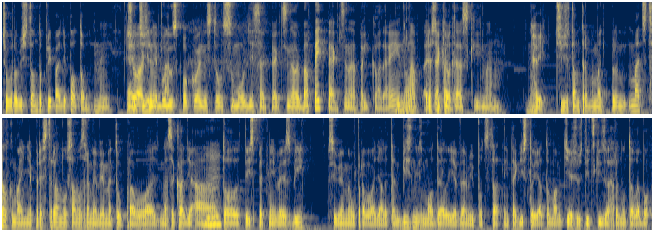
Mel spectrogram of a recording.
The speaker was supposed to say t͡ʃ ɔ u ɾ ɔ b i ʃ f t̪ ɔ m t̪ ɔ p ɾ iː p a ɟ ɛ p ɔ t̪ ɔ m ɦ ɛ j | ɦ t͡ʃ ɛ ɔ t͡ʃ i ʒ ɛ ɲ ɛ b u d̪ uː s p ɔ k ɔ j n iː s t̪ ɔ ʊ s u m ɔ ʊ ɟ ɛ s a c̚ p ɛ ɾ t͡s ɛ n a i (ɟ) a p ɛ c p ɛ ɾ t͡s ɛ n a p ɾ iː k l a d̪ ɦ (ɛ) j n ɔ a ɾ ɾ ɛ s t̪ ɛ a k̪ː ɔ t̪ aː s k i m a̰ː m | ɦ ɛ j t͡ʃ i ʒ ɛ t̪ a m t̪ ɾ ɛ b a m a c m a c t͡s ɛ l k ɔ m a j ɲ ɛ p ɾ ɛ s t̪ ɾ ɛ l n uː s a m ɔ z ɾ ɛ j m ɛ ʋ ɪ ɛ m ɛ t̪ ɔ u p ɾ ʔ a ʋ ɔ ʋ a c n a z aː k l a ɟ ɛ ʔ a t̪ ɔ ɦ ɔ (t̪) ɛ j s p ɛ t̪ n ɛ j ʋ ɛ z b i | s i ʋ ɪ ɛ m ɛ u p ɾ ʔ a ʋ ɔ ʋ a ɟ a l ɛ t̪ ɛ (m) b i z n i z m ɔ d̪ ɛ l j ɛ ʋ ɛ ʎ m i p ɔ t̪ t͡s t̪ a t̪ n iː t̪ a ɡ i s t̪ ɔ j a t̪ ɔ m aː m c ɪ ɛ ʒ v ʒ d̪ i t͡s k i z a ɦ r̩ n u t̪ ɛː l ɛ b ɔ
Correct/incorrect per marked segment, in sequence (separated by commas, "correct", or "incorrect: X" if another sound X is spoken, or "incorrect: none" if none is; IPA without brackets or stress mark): incorrect: b, correct, correct, incorrect: n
